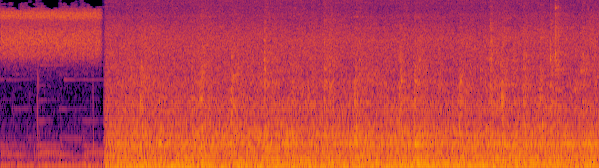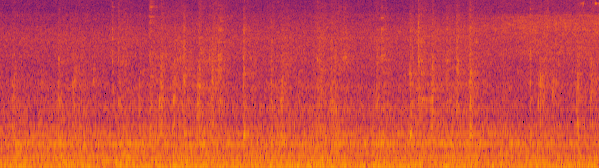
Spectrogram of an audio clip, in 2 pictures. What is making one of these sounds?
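A train rumbles past in the distance.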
